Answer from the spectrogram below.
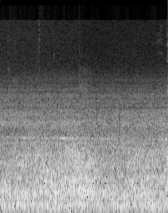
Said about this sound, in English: London Heathrow, the last Neo coming in.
